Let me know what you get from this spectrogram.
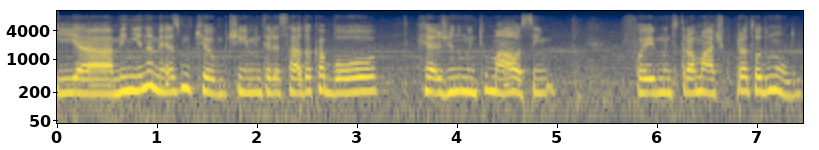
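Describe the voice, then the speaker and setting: Noticeable background noise sits behind a woman's voice. She speaks at a moderate pace with monotone, flat intonation. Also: medium pitch for a woman. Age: 30s. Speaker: listener. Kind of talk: voice message. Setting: WhatsApp voice message.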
